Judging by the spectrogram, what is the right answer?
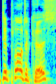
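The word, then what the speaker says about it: Diplodocus: They want us to complain that Dippy, the fake Diplodicus, cuz it turns out that's how you pronounce it, is being moved.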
